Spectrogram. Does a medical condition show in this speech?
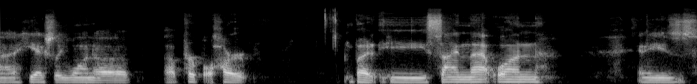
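No.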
